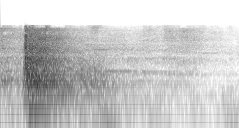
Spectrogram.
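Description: A heavy door slam about a quarter second in, loud and sudden, ringing away over about a second and a half. A short knock comes just before it.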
